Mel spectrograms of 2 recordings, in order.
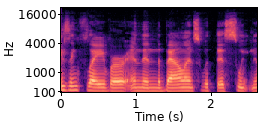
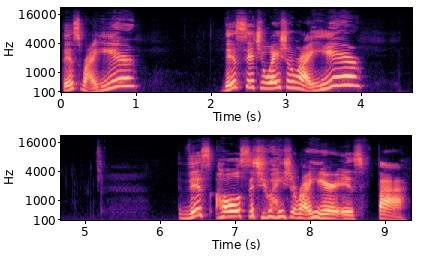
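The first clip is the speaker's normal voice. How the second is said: louder and higher with each repeat; building excitement; 6 semitones higher, 8 dB louder than usual. Real, not acted. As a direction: rave harder every time. Raving about the food, building.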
